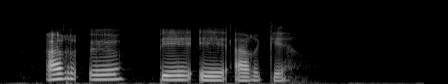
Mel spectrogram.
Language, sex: Norwegian, female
